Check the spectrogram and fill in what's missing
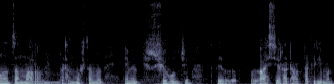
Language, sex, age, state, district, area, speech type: Kashmiri, male, 30-45, Jammu and Kashmir, Srinagar, urban, spontaneous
